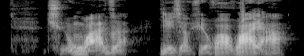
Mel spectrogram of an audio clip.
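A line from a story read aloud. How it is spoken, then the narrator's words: Mocking laughter. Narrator (Chinese): 大官和画师哈哈大笑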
